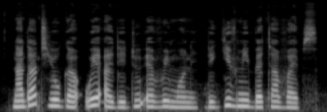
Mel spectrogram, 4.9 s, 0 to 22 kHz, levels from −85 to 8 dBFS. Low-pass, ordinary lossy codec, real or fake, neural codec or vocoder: 19.8 kHz; none; real; none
